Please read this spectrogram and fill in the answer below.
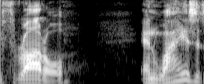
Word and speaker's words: throtl: So we went on voice to text and we started removing letters but we still wanted it to phonetically sound like throttle. So we removed the E and it still sound like throttle.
